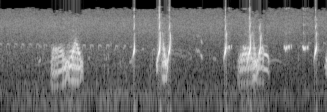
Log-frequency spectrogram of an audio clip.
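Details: Quail calling: a harsh, grating burst of raspy notes, then short, sharp, clipped pips in quick pairs and triples, with a quieter steady ticking in the background.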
